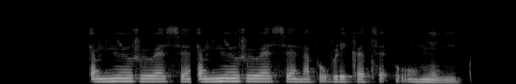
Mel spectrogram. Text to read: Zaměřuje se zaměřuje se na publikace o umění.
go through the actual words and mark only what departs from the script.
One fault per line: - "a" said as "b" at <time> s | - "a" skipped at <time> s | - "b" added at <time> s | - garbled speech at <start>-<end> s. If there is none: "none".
none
